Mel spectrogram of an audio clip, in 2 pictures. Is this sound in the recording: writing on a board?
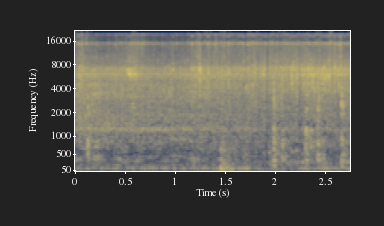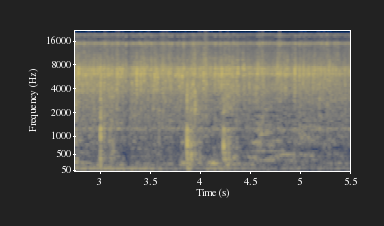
no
